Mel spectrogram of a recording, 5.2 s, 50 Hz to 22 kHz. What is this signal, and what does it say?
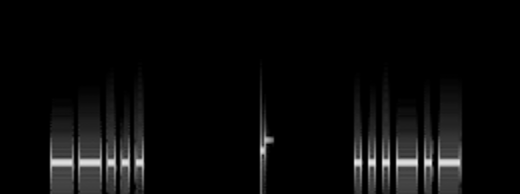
Morse code, heard as a keyed tone, about 17 wpm, 700 Hz. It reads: 7 <SK>
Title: Single Character (Letter:Number:Punctuation:Prosign) Alt 17wpm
